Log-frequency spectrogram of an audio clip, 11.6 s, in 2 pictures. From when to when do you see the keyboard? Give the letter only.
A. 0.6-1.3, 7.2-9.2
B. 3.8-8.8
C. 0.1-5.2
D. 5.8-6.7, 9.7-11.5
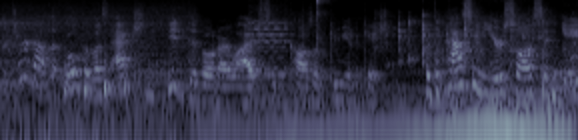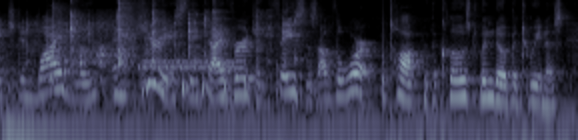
B.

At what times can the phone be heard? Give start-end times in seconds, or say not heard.
2.5-3.3, 6.2-8.1.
